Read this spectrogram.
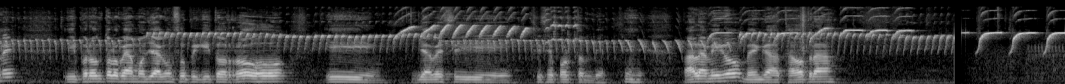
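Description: A baby bird chirps.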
